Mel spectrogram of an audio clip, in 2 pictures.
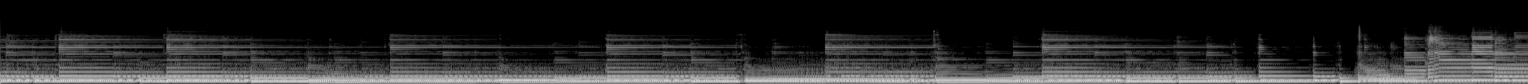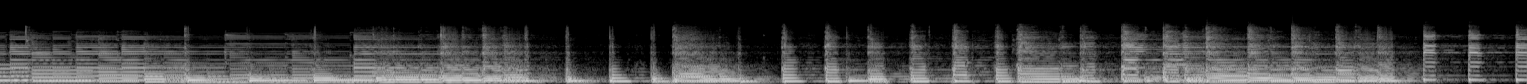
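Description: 1979 Gibson Les Paul KM electric guitar with uncovered cream T-top humbuckers, played clean through an amplifier. Held, ringing chords for about the first dozen seconds give way to quicker picked single-note lines, with short, clipped notes through the last third.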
